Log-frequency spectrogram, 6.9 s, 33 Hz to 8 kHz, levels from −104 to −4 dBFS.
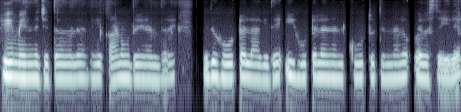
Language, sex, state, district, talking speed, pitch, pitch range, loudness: Kannada, female, Karnataka, Bangalore, 115 wpm, 175 Hz, 175-180 Hz, -20 LUFS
